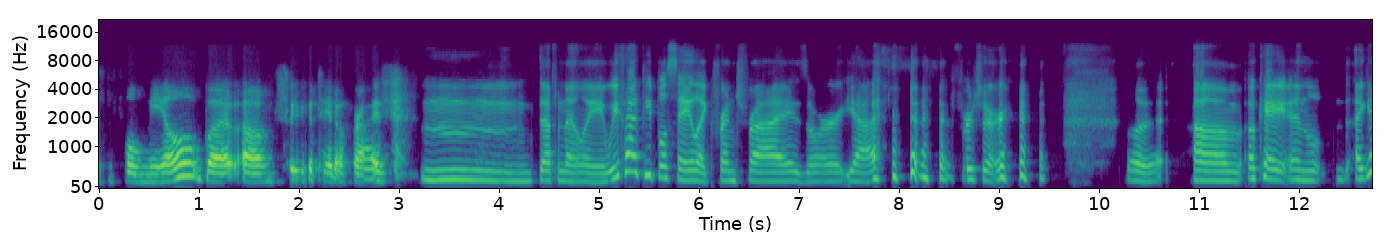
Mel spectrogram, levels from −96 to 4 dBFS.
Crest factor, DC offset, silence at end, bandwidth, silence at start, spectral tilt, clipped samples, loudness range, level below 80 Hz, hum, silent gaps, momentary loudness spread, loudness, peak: 18 dB; under 0.1%; 0 s; 12 kHz; 0.1 s; -4.5 dB/octave; under 0.1%; 8 LU; -80 dBFS; none; none; 14 LU; -23 LUFS; -4 dBFS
